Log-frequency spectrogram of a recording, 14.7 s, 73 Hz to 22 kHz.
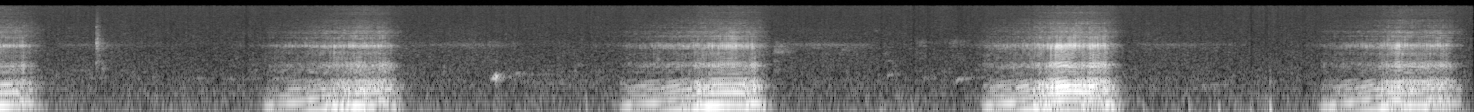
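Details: Steady, fluttering snores on each breath, about 17 per minute, with quiet pauses between them: ordinary snoring.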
